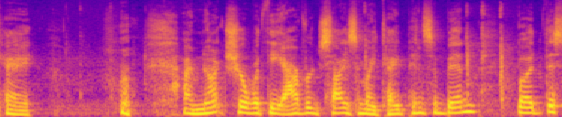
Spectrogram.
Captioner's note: chuckles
